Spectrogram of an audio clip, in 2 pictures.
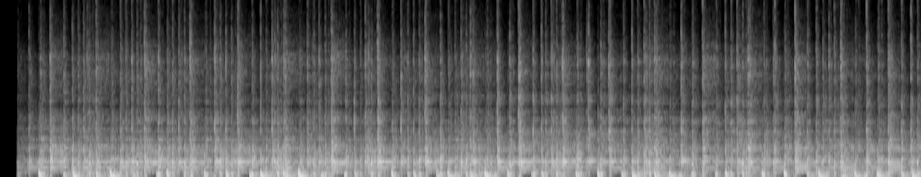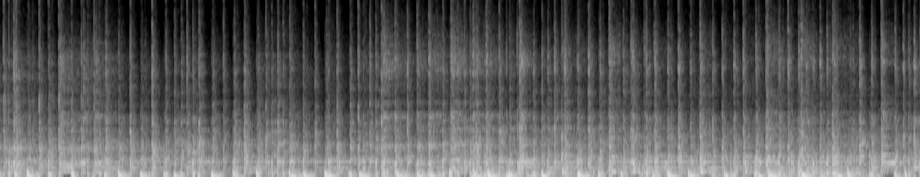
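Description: Two large double-headed wedding band drums (band baja) beaten with sticks, a loud, fast, continuous rhythm with a repeating deep drum pattern.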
